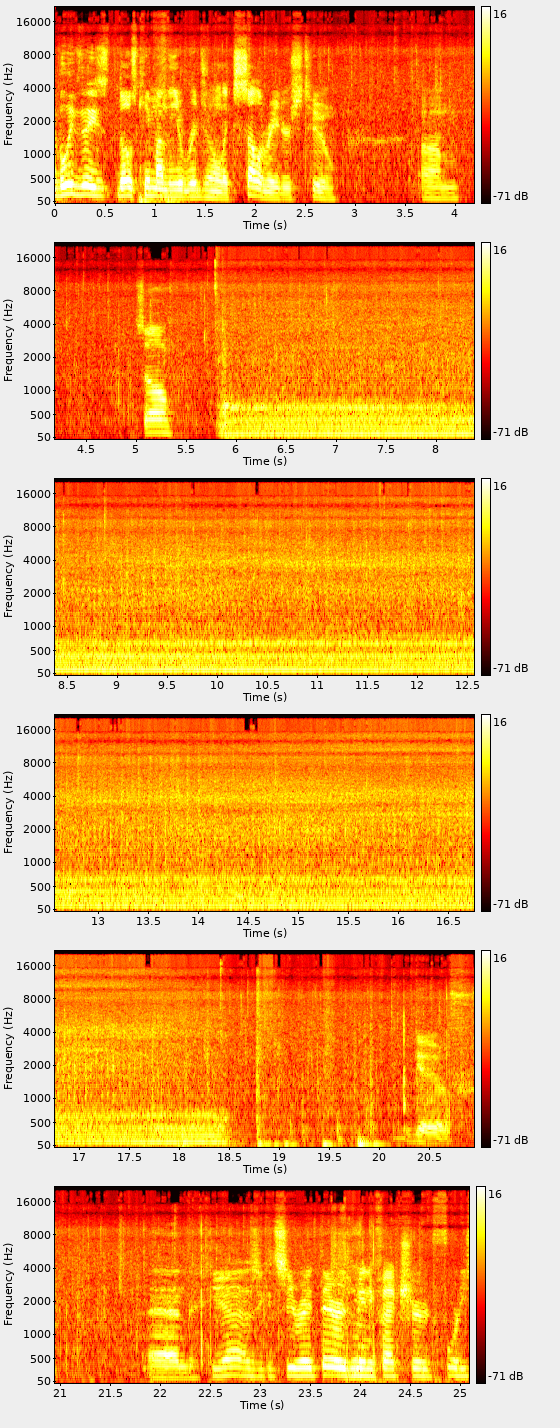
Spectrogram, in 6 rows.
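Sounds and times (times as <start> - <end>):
garage door opener motor hum: 5.8 - 18.6.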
